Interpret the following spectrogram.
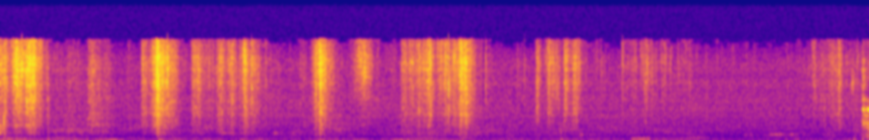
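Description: Very faint rustling and crackling of dried straw being pushed into place and glued by hand, a few soft strokes spread out over the quiet.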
